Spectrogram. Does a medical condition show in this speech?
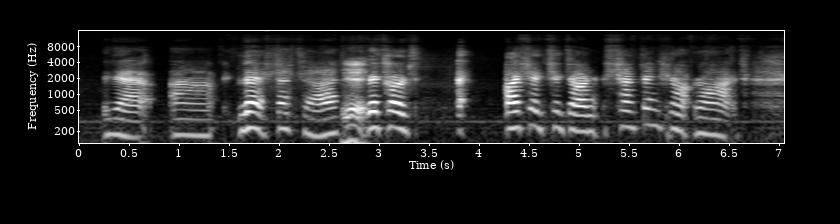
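Yes: jaw cancer surgery; tracheostomy.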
